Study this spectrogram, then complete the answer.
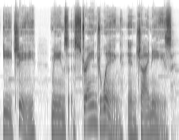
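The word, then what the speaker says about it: Yi qi: Number 15, Yei. In 2015, paleontologists announced a discovery so bizarre that it seemed like something from a fantasy novel. A small dinosaur with bat-like wings. Yi, pronounced Ichi, means strange wing in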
